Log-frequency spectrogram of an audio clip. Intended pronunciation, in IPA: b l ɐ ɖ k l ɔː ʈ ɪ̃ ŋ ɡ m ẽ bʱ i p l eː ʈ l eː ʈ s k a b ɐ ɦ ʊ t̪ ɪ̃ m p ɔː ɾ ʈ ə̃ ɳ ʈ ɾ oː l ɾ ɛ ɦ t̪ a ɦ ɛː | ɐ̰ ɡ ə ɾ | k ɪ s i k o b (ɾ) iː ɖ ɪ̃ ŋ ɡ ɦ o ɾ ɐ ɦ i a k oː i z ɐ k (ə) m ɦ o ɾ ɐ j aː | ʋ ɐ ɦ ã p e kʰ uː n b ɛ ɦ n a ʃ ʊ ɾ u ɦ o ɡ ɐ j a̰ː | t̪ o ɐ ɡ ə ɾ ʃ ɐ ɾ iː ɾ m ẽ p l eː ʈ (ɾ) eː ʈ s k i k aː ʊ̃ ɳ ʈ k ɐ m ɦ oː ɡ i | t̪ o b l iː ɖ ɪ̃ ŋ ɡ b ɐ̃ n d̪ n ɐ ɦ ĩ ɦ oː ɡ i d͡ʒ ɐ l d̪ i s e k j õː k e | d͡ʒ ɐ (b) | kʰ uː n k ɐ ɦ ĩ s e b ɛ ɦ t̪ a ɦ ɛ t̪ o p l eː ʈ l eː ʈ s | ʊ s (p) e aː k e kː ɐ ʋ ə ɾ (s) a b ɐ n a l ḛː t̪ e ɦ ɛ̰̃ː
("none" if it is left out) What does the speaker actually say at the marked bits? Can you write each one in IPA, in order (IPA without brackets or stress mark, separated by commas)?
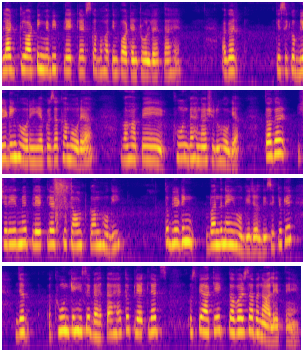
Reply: l, ə, l, b, p, s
